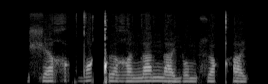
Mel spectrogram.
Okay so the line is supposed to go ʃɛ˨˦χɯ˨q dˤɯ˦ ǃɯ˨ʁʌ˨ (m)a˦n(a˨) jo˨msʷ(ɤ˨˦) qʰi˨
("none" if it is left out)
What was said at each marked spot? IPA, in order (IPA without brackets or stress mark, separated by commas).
n, a˨, ɯ˨˦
